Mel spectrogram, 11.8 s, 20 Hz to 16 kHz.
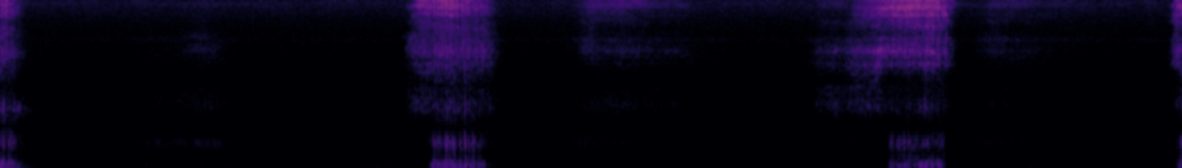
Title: day in life snoring asmr sound 243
